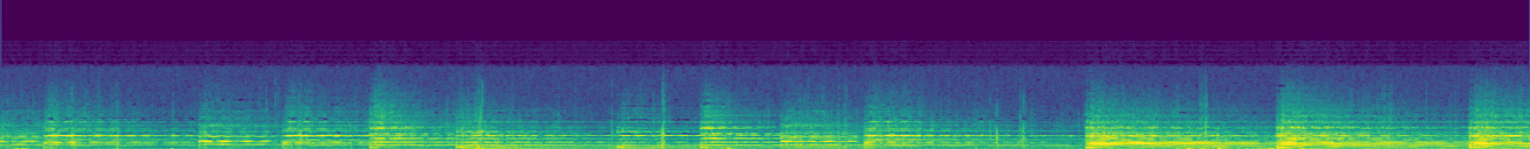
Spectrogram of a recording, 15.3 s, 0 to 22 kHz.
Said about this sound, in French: L'horloge sonne 11 heures.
